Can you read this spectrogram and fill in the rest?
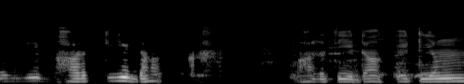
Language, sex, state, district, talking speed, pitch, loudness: Hindi, male, Uttar Pradesh, Budaun, 90 wpm, 140 Hz, -30 LUFS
